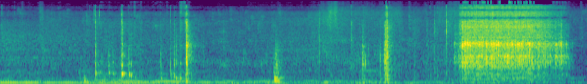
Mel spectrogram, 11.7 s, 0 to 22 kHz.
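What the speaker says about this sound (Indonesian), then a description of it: "bawang merahnya sekitar 8 siung kita haluskan, kemudian jahe 1 ruas, kemudian cabai merah ini semuanya kita haluskan ya sampai halus" A kitchen blender grinds shallots, ginger and red chilies into a paste, a dense whirring burst arriving late after scattered clatter and knocks of the ingredients being loaded, loud and close with no talk.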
